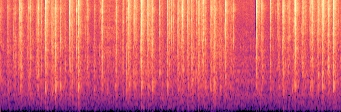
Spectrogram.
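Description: Long polished nails and fingertips of both hands type rapidly on the plastic keys of a compact pink and white plastic computer keyboard resting on a wooden desk. Quick, bright, dry clicks and taps come in a dense, uneven stream with almost no low end, breaking off for a brief pause just before the fifth second before the typing resumes.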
